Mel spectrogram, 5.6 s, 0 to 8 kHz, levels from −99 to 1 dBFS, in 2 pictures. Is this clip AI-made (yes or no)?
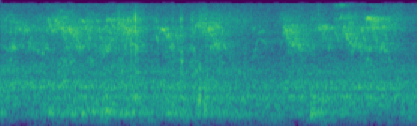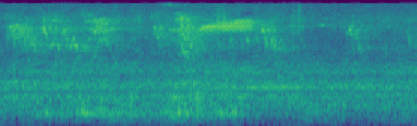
yes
